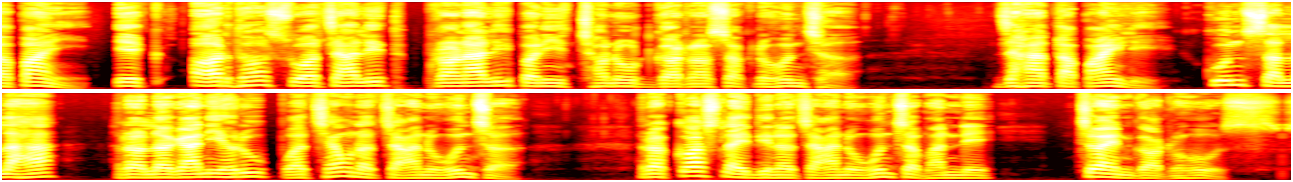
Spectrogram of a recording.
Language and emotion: Nepali, neutral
